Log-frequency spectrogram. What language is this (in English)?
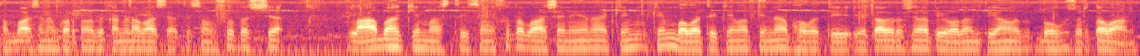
Sanskrit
